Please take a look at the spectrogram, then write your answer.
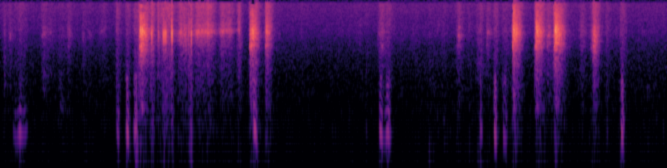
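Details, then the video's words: Dachshund puppy snoring: soft, breathy snuffles with squeaky, hissing edges, coming in short bursts roughly every one and a half to two seconds in a quiet setting. "Dachshund Puppy snores"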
